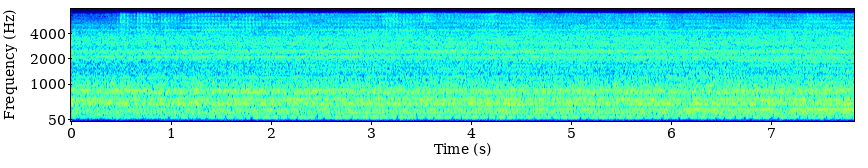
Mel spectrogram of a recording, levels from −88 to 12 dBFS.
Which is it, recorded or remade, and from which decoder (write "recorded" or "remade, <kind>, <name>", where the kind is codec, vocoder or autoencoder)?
recorded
